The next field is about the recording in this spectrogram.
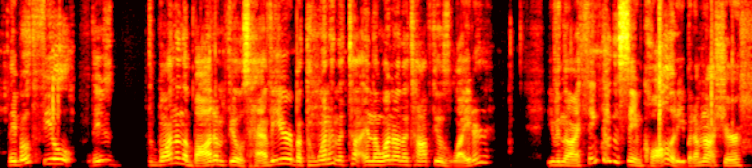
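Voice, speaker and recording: Thinking aloud and rambling, a video host shows off collectibles in a casual unboxing, his mid-range voice husky. Handling clicks come through in the noisy room.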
